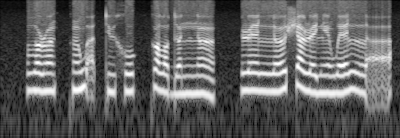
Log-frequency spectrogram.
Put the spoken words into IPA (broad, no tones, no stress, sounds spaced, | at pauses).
ðˤ ø ɭ œ̃ kː ə̃ w a̰ tː y x o kː œ lˠ o d œ nː œ̃ | ɭ ɛ lː œ ʃ a ɭ ɛ lʲ ɛ̃ w ɛ lː a̰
